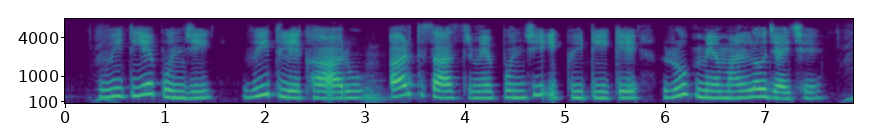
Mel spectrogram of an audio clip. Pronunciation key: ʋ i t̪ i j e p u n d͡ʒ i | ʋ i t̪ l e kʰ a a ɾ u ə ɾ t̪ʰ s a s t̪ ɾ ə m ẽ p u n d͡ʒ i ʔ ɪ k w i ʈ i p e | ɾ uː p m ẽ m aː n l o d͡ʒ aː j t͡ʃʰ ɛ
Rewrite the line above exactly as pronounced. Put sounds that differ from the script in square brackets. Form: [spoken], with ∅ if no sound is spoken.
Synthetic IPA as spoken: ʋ i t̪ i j e p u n d͡ʒ i | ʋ i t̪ l e kʰ a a ɾ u ə ɾ t̪ʰ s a s t̪ ɾ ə m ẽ p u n d͡ʒ i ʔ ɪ k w i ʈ i [k] e | ɾ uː p m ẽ m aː n l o d͡ʒ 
